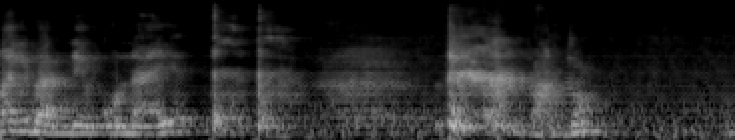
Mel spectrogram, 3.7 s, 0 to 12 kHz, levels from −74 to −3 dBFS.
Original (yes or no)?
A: no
